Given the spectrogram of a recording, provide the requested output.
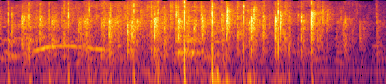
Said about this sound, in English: A little two-finger round of applause for our readers, please.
